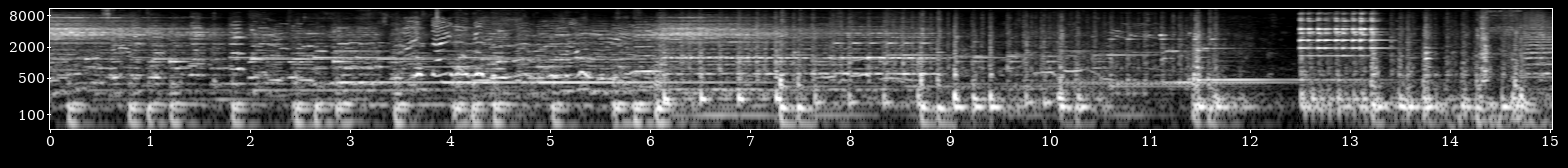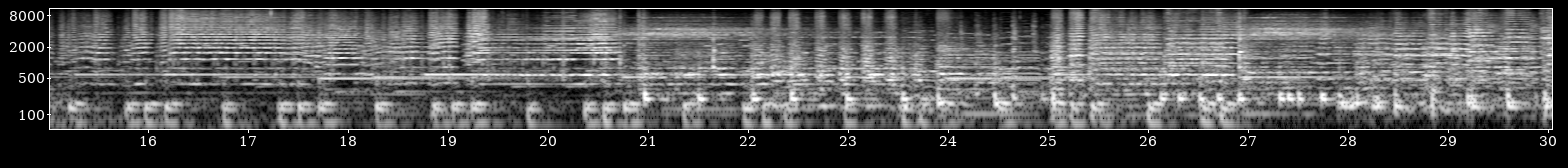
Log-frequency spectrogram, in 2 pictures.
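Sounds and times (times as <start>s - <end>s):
bell-like mallet tones: 0.0s - 13.8s
drum hits: 0.0s - 30.0s
brass playing: 13.7s - 30.0s.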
